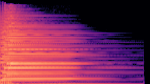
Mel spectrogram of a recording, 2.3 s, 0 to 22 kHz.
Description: Ab Minor Major 7th Double Flat 5th, down, Guitar; strummed; AbmM7bb5

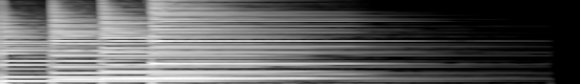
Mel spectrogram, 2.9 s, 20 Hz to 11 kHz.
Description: C Minor 7th Sharp 5th, D sharp, guitar chord

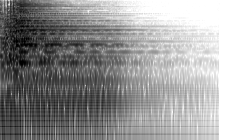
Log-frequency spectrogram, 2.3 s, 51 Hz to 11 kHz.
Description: E Suspended 2nd

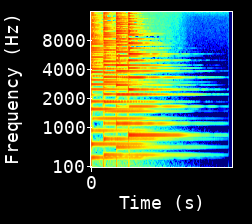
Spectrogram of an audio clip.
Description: Eb Minor 11th Eb down Guitar Open F; Ebm11 arpeggiated

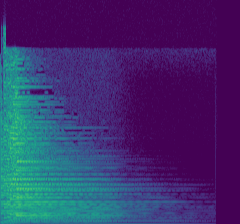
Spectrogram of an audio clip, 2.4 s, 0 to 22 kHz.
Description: A 6th Add 9th A down Guitar DADGAD

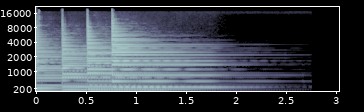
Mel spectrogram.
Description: D Augmented Major 7th, chord

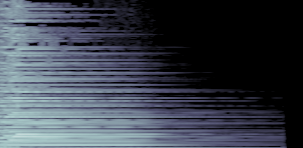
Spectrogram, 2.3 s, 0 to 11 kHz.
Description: C-Minor 13th-C-down, guitar; strummed; JGuitar

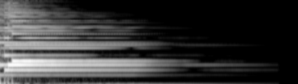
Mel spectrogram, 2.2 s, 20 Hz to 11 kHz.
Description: G Minor, Guitar Standard; strummed; x,x,17,19,20,18; JGuitar

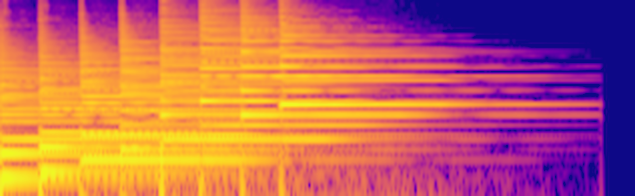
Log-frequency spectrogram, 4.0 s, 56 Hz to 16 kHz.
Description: G Minor 6th Add 9th G down

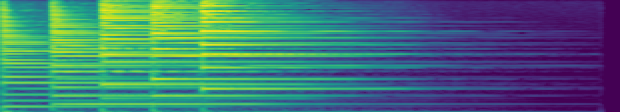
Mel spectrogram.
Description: F Diminished, Guitar, Open G; down; chord shape

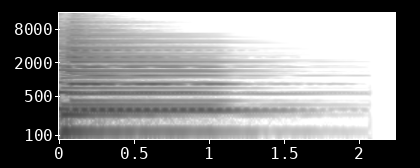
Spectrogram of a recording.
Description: Bb 7th Sharp 9th Bb; Bb7#9 strummed; Bb7#9 Chord

